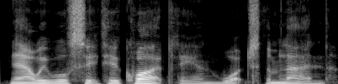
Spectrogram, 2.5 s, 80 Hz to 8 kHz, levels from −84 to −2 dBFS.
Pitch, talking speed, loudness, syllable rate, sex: 130 Hz, 235 wpm, -20 LUFS, 5.1 syllables/s, male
